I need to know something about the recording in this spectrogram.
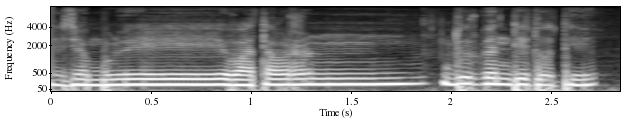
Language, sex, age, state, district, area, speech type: Marathi, male, 60+, Maharashtra, Wardha, rural, spontaneous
